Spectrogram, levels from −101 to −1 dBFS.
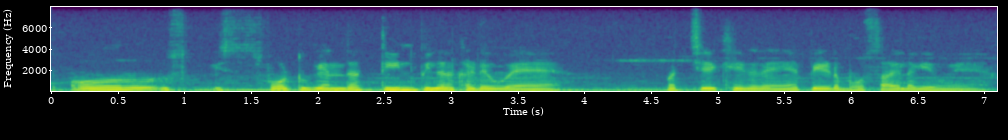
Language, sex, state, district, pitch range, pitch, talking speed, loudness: Hindi, male, Jharkhand, Jamtara, 140-170 Hz, 155 Hz, 170 wpm, -15 LUFS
